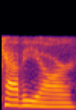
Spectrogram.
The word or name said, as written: caviare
